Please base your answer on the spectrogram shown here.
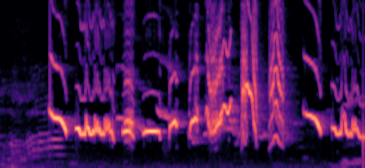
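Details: Fighting-style song of an oriental magpie-robin in the 'gaya kura kura' manner, shared for birdkeepers to rouse their birds: strong ringing whistles, rippling trills and sharp downswept notes in close, energetic bursts.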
